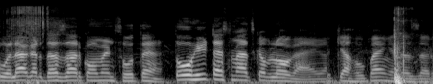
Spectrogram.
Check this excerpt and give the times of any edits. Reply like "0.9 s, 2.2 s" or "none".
3.2 s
